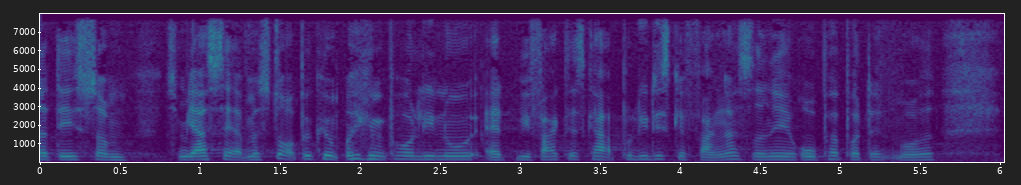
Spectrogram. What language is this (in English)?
Danish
